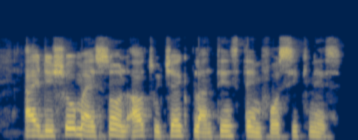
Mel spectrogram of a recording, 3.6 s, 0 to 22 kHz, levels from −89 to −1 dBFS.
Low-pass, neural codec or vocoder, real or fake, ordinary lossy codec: 7.2 kHz; none; real; none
